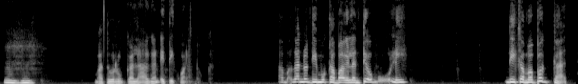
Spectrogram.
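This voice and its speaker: A woman with an Ilocano accent playing a worried middle-aged mother of grown children in a radio drama, with a husky voice. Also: mid-range voice, expressive, a little slow, pauses often, mellow. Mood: concerned, scolding.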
